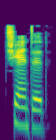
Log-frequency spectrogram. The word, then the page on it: chanted: British English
